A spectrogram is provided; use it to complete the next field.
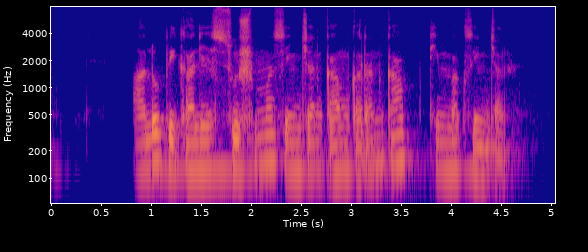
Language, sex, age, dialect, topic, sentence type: Marathi, male, 18-24, Varhadi, agriculture, question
